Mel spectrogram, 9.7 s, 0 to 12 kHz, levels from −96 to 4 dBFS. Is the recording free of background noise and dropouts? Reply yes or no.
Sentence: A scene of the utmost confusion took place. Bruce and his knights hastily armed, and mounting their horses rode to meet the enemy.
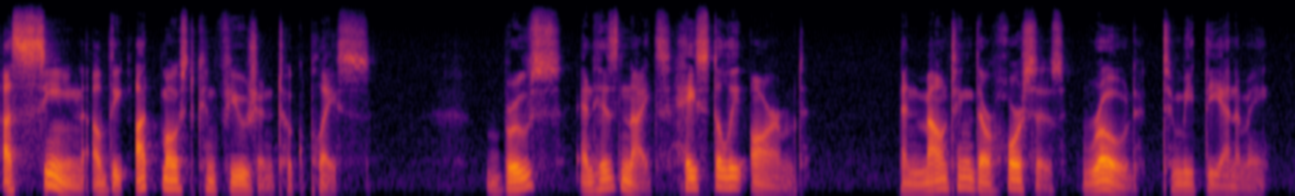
yes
